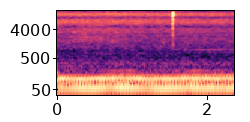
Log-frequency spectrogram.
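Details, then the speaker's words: Honda B18 race engine in a DC2, fully warm at operating temperature, idling with a low, even burble and steady beat, no misses, knocks or hunting; ticks over cleanly after a throttle body replacement, no smoke or leaks: normal warm idle. "So it's up to operating temperature. DC2s always seem to sit there. And it's ticking over nicely, which I've never had before because my other throttle body wasn't very good."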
